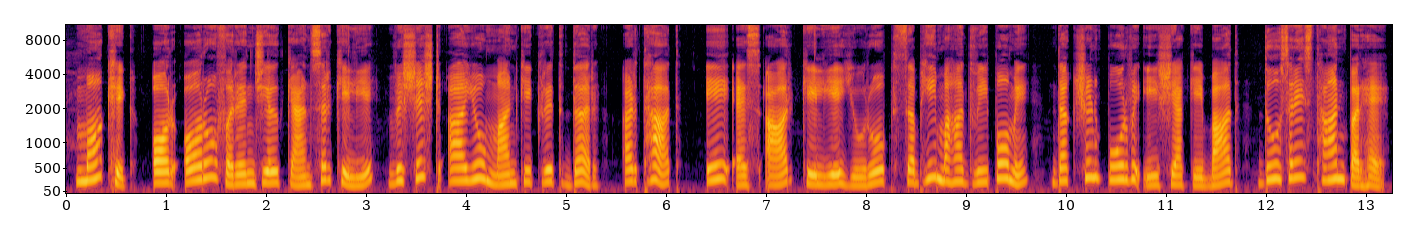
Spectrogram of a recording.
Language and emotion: Hindi, neutral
